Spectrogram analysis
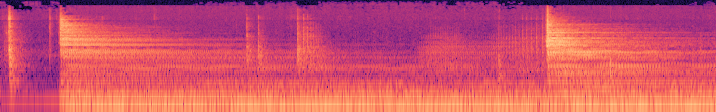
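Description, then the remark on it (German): A door opens with a sharp metallic clunk, followed by a steady low rumble and a few further knocks and latch-like clicks, fairly loud, with no one speaking. “Dann öffnete sich die Tür.”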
